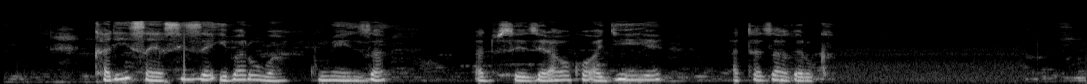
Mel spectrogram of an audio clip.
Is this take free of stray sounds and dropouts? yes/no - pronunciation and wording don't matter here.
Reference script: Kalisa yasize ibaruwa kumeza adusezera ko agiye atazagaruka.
yes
